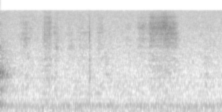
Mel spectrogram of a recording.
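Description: Faint rustling with a few light ticks, over a faint steady hum.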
